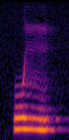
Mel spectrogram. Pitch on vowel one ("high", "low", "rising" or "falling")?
low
